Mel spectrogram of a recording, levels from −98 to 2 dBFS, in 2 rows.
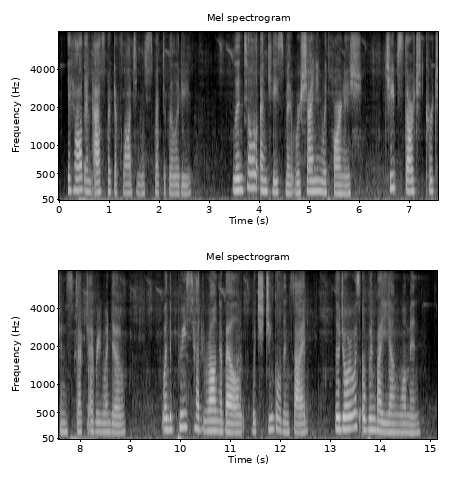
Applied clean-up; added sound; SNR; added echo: neural separator model SepFormer DNS4.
